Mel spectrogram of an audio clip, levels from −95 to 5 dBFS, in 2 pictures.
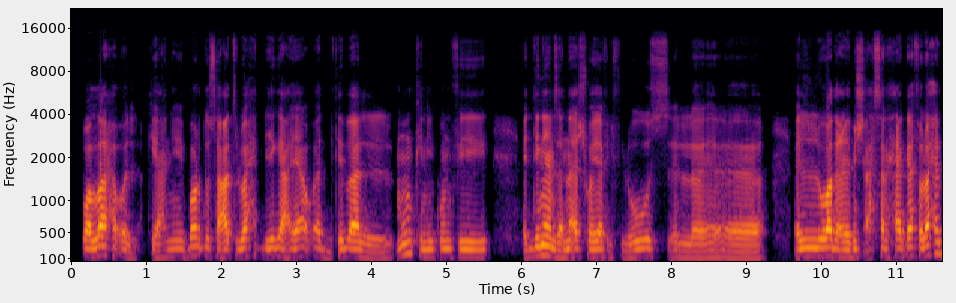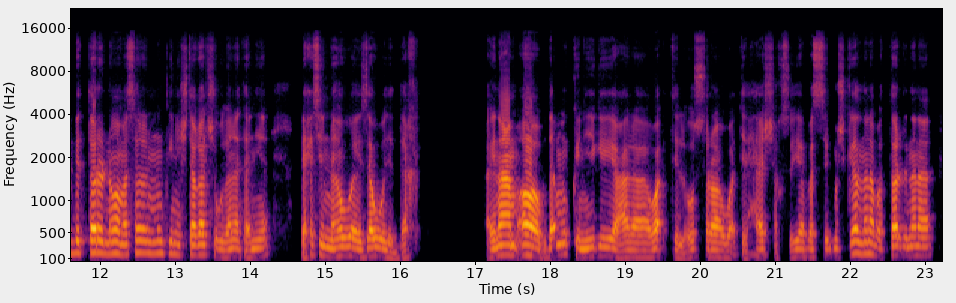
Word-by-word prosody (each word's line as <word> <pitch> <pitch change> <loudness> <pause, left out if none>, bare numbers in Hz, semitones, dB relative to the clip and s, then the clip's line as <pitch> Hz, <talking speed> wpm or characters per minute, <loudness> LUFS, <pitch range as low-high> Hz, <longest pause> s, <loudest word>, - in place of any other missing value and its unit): والله 130 +3 +6
هاقول 125 -4 -4
لك، 100 0 -23
يعني 120 +3 -7
برضه 140 +2 -1
ساعات 130 -1 +1
الواحد 135 +2 -3
بييجي 135 +1 -3
عليه 130 0 0
أوقات 130 - -5
بتبقى 125 +3 +2
ال 105 -2 -9
ممكن 165 -8 -6
يكون 125 +1 -6
في 125 -1 -5 0.5
الدنيا 140 +6 +2
مزنَّقة 125 -1 0
شوية 125 -1 -1
في 120 - -16
الفلوس 125 +4 -8
ال 110 -2 -10
آآ، 105 -2 -4 0.4
الوضع 135 -1 +4
مش 125 +1 -6
أحسن 130 -2 -5
حاجة، 135 +2 +1
فالواحد 150 +6 +2
بيضطر 190 0 +7
إن 170 -1 -4
هو 180 0 +5
مثلًا 185 +4 0
ممكن 180 0 -6
يشتغل 160 0 +1
شُغلانة 125 -3 -4
تانية 130 +2 -6 0.4
بحيث - - -5
إن 140 -4 -1
هو 140 +3 +1
يزوّد 135 0 +1
الدَخْل. 100 -3 -9 0.9
أي 125 - 0
نعم 155 +2 +6
آه، 155 -1 +8
ده - - +2
ممكن 160 -6 -4
ييجي 135 +1 -3
على 115 +1 0
وقت 115 - 0
الأسرة، 125 -1 -2
وقت 115 - -6
الحياة - - -5
الشخصية، 125 +1 -8
بس 125 0 -7
المشكلة 130 +8 -2
إن 175 -2 0
أنا 175 -1 +1
باضطر 145 +1 +1
إن 140 +1 -3
أنا 145 0 0
130 Hz, 150 wpm, -23 LUFS, 120-145 Hz, 0.9 s, آه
